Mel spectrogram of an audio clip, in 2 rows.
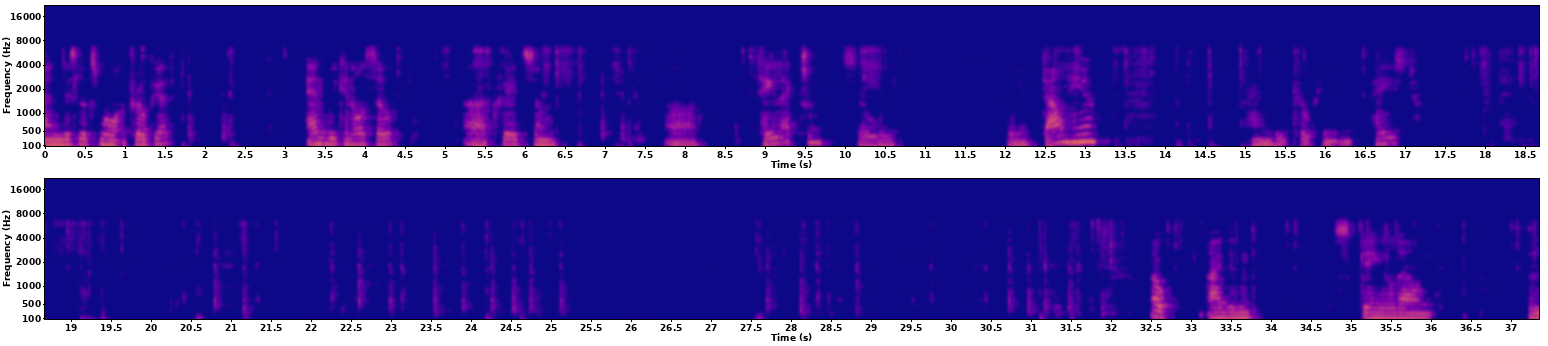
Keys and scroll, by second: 5.2 3, 10.4 ctrl+r, 14.0 Up, 14.5 Up, 15.0 Left, 19.2 alt+a.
